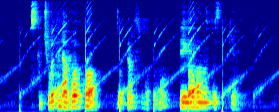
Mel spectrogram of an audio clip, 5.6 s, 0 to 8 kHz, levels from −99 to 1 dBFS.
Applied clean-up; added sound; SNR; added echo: neural mask model DeepFilterNet 3.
